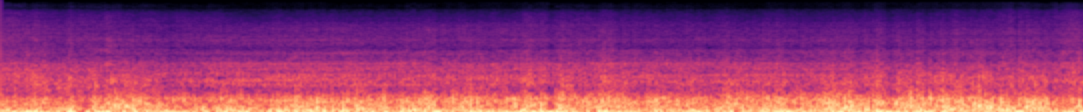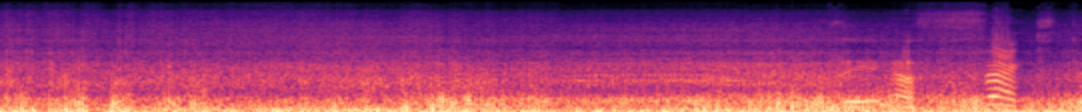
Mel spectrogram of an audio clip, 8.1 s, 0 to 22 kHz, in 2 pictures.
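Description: A Ducati Multistrada V4 S motorcycle is ridden hard, its engine roar blended with heavy wind rush that stays loud and steady throughout, while a rider's voice is heard over it.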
